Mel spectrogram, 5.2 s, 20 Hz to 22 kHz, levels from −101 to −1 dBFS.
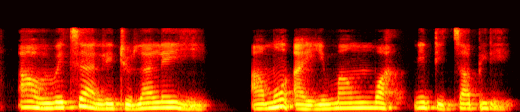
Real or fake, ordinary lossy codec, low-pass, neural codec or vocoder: fake; none; none; codec, 16 kHz, 0.9 kbps, LongCat-Audio-Codec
